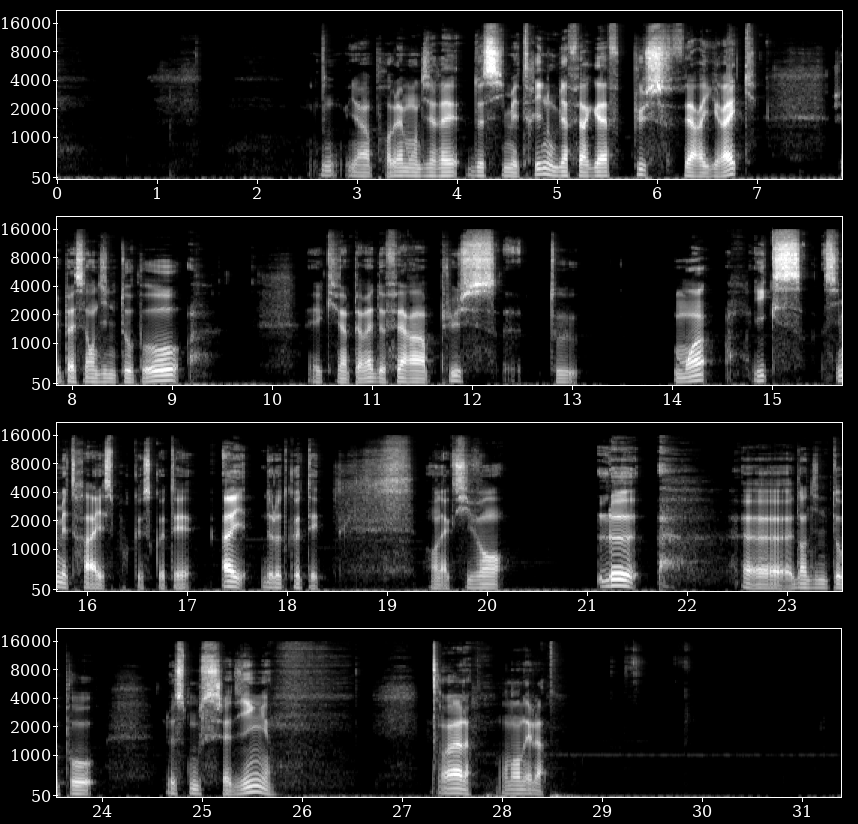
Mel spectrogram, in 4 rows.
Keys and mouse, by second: 17.3 click, 26.5-31.3 middle drag.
